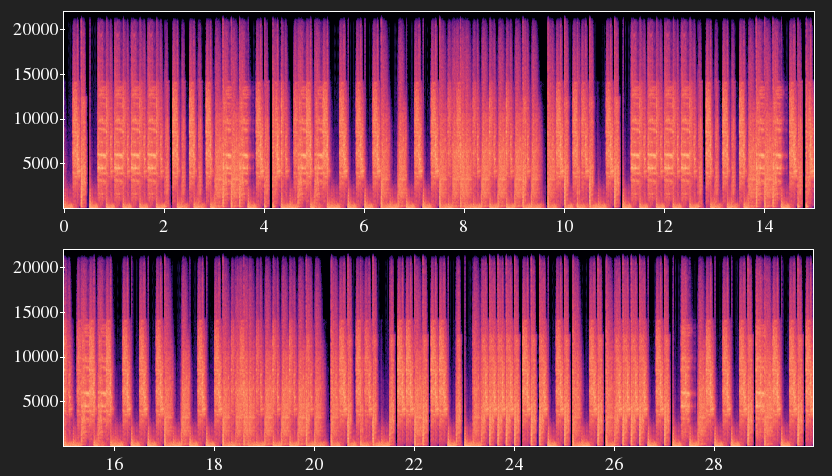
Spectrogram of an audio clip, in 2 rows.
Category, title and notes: Music > Solo percussion
main beat - Sewerpvsher
the main beat in my song "Sewerpvsher", made with bandlab drum machine
punchy, 4-4, drumnbass, drillnbass, loop, 180bpm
